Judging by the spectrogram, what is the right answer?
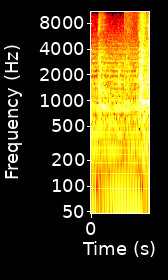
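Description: Kancho, a fearful, aggressive pet dog at home, lets out a short yip or bark under soft room noise and faint talk, with a louder burst at the end.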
